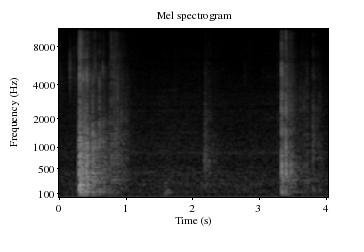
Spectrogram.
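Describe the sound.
Dice roll on a tabletop in two short clattering bursts of taps and thunks, the first near the start and the second near the end, with quiet between.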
